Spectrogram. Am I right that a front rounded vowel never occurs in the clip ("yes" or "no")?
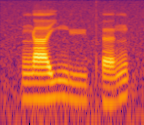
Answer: no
